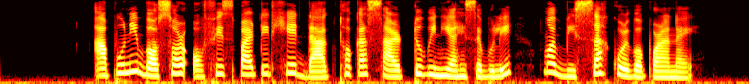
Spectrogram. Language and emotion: Assamese, disgusted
